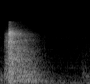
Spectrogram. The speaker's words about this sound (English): close the door properly when you go.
